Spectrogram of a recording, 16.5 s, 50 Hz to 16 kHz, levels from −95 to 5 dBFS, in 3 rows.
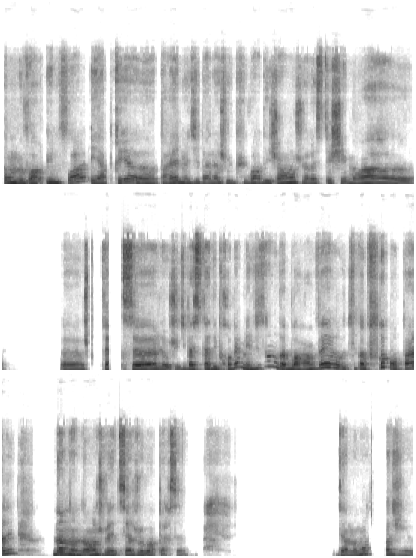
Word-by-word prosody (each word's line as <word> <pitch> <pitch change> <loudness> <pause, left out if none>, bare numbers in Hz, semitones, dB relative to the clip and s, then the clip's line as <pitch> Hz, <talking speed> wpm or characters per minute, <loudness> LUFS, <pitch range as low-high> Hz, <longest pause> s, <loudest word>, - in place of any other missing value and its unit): pour 225 -1 +2
me 200 -3 +4
voir 185 -1 0
1 225 -2 +4
fois 255 +10 -2
et 200 0 -2
après, 225 +7 -4
heu, 190 -7 -2
pareil, 200 +3 -2
elle 225 - -1
me 200 -2 -1
dit: 195 +3 -4
«Bah, 200 -2 -6
là, 200 +2 -5
je 215 -1 -6
veux 195 - -7
plus 195 +1 -10
voir 200 0 -2
des 185 0 -2
gens, 200 +5 +1
je 215 -2 -3
veux 195 - -5
rester 185 0 -3
chez 180 -1 -1
moi, 195 +3 +1
heu, 175 -2 -3 0.8
heu, 95 0 -3
je - - -2 0.2
préfère 190 - +1 0.2
être - - +3
seule, 195 +2 +6
heu». 175 - 0
Je 170 - -3
lui 180 - -6
dis: 195 +2 -5
«Bah, 190 - +4
si 185 - +5
tu - - -1
as 215 - +4
des 190 - +1
problèmes, 195 +1 -2
mais 210 - +2
viens, 220 - -2
on - - -2
va 205 - +5
boire 190 -1 +3
un 190 +2 +1
verre, 310 +5 +4
heu, 225 - -5
tu 215 0 -9
vas 220 0 +3
pouvoir 345 +12 0
en 215 -2 +2
parler». 255 +10 +1 0.5
«Non, 250 +2 +5
non, 220 -2 +4
non, 185 +3 +2
je 215 - -1
veux 200 - -2
être 185 -1 -1
seule, 200 +2 +1
je 200 - -5
veux 180 - -2
voir 180 0 -3
personne». 160 -2 -6 2.0
Il 190 - -11
y - - 0
a 175 - -2
un - - -4
moment, 185 +10 -3
tu 260 -1 -19
vois, 220 - 0
je 210 -3 -6
200 Hz, 265 wpm, -23 LUFS, 185-220 Hz, 2.0 s, seule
